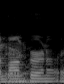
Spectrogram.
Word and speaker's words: Monferno: Monferno. Is that how you say it? – Yeah, Monferno, yeah.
